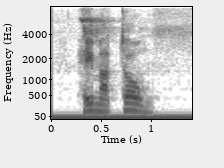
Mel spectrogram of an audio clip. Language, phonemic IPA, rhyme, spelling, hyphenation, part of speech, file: Dutch, /ˌɦeː.maːˈtoːm/, -oːm, hematoom, he‧ma‧toom, noun, Nl-hematoom.ogg
- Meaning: hematoma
